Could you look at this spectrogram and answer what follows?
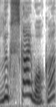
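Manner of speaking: very high pitch, bursting with excitement. Retelling an excited reaction to a map: Rey impression. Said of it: "That's my Rey impression".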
